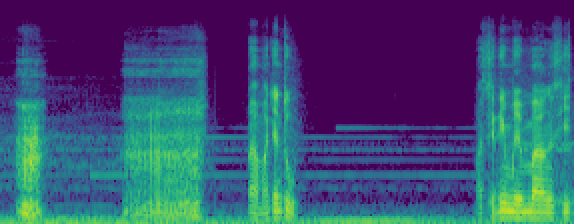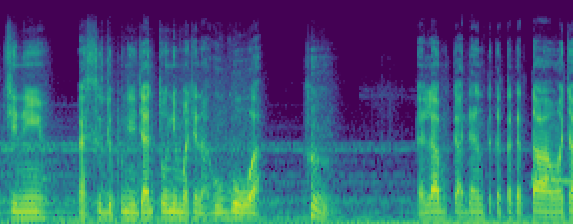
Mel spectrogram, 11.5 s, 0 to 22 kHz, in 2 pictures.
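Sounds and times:
person imitating a snorting growl with their voice: 0.2s - 0.5s, 1.2s - 2.1s
speech: 2.5s - 3.1s, 4.8s - 9.2s, 9.9s - 11.4s.

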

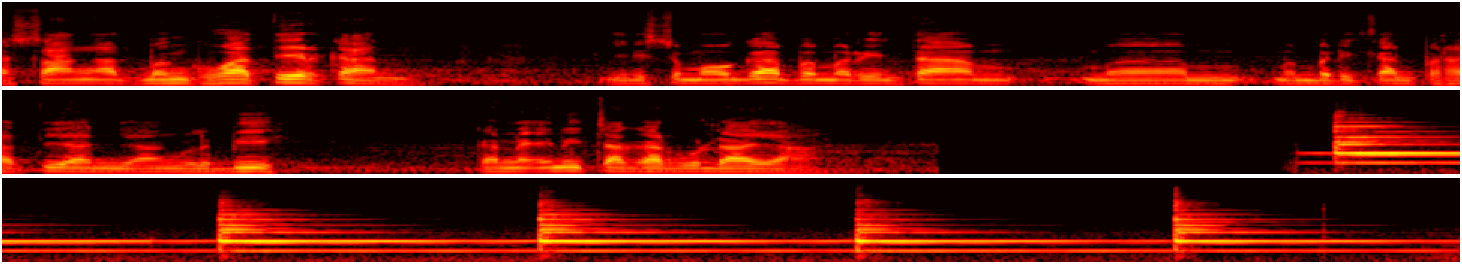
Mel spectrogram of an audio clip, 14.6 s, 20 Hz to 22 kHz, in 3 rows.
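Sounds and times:
speech: 0.0s - 7.7s
church bell tolling at a heritage-listed church signalling a worship service: 9.2s - 14.5s.

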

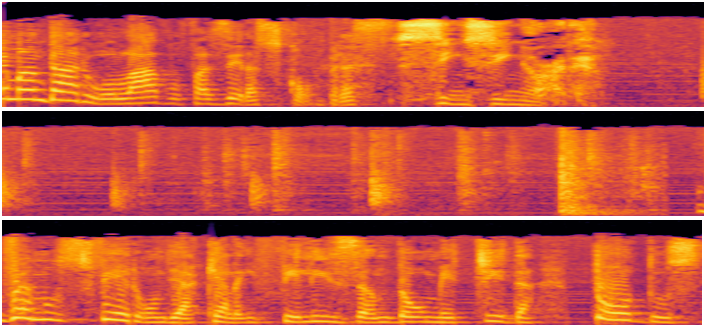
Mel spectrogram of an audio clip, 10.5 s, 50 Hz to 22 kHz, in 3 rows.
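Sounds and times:
speech: 0.0s - 3.1s, 7.0s - 10.5s
door closing with a solid thud: 6.3s - 6.8s.

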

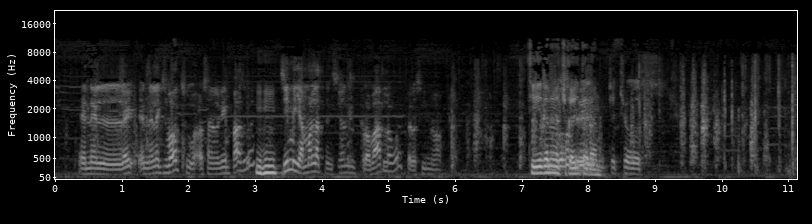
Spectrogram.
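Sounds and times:
speech: 0.4s - 6.1s, 7.1s - 9.0s
dog scratching its fabric cushion: 5.8s - 11.1s.

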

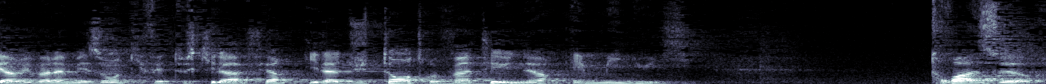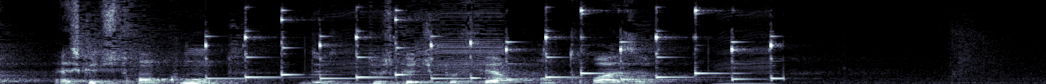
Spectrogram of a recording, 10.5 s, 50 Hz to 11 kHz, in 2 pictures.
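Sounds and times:
speech: 0.0s - 3.6s, 4.7s - 9.0s
mobile phone electronic beeps: 6.3s - 9.2s.

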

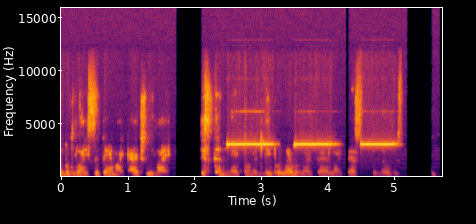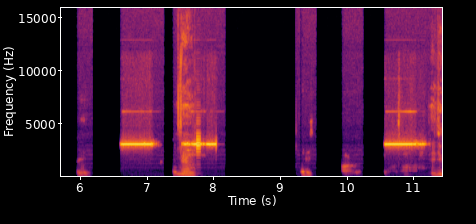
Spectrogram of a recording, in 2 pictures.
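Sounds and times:
speech: 0.0s - 5.2s, 7.4s - 8.0s, 9.3s - 10.2s, 11.2s - 11.4s
fire alarm beeping: 2.5s - 5.1s, 6.6s - 8.1s, 10.6s - 11.3s.

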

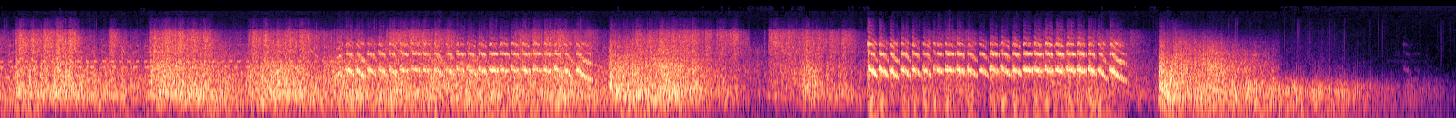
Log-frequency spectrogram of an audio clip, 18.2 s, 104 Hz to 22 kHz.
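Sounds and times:
artillery batteries firing a repeated barrage: 0.0s - 17.8s
high warbling tone: 1.5s - 7.6s, 10.9s - 14.2s.

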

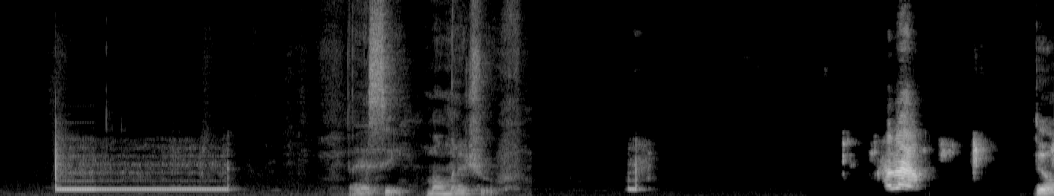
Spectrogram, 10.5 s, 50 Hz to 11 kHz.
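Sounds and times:
steady electronic telephone tone as a call is placed: 0.6s - 2.4s
speech: 3.5s - 5.2s, 10.4s - 10.5s.

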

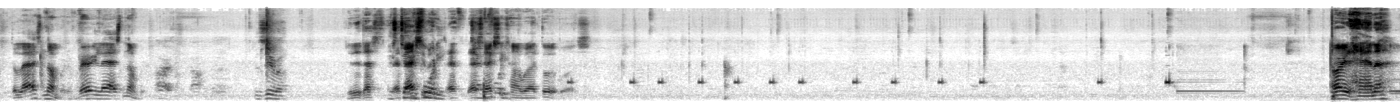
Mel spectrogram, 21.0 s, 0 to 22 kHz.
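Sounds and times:
speech: 0.2s - 2.8s, 3.8s - 4.4s, 5.2s - 8.9s, 20.0s - 21.0s
steady telephone tone: 17.5s - 18.7s, 20.8s - 21.0s.

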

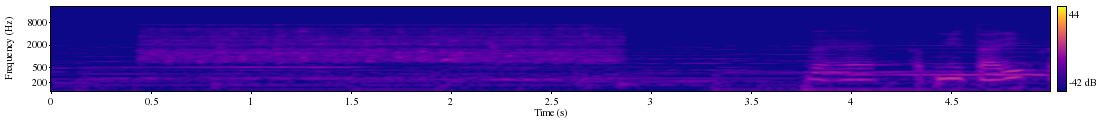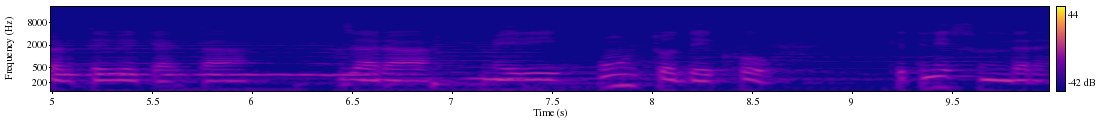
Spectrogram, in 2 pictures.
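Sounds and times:
river water flowing: 0.4s - 2.9s
speech: 3.8s - 9.9s.

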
